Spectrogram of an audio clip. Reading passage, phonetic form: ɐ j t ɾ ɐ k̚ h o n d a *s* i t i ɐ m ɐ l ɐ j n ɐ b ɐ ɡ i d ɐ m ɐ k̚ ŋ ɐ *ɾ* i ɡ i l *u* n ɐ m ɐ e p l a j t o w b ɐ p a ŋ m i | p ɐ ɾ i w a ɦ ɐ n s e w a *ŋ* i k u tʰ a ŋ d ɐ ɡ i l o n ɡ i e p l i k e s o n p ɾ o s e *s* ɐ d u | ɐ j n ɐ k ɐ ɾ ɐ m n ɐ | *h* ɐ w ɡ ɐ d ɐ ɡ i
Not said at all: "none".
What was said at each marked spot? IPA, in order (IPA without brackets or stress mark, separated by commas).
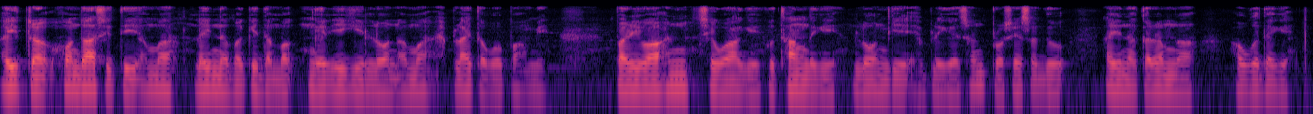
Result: s, ɾ, o, ɡ, s, h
